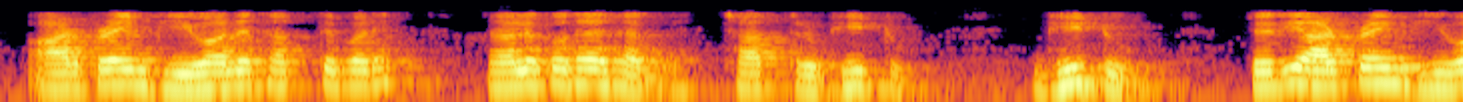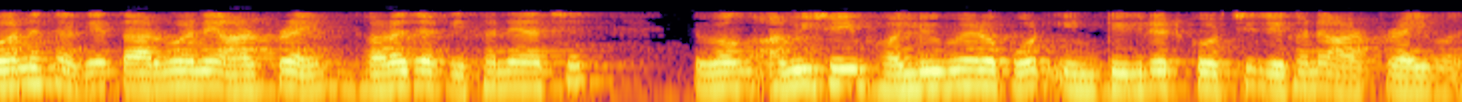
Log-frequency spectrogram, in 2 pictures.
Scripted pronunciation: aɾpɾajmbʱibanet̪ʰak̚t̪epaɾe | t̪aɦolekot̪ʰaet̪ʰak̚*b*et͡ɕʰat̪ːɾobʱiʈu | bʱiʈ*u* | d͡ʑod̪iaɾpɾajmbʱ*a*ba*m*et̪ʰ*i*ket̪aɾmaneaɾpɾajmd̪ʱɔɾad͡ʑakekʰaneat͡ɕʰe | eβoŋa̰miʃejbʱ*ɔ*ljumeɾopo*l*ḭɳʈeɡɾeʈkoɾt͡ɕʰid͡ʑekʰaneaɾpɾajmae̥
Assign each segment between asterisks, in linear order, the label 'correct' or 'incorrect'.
correct, correct, incorrect, incorrect, incorrect, correct, incorrect

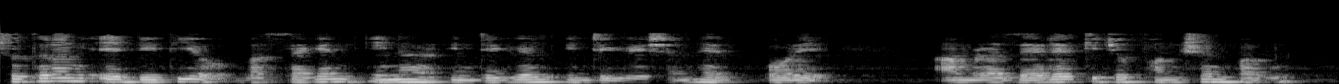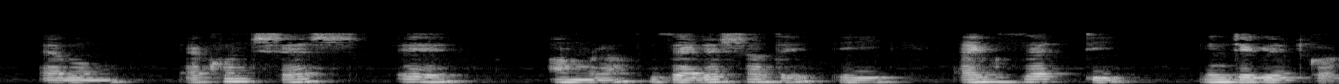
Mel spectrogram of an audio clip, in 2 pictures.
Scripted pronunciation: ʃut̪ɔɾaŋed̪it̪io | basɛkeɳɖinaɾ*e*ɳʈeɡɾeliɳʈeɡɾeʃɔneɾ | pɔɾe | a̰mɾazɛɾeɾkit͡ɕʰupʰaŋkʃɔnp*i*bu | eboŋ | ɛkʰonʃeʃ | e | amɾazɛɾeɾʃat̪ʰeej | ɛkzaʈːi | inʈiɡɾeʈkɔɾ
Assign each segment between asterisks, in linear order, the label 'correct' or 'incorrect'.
incorrect, incorrect

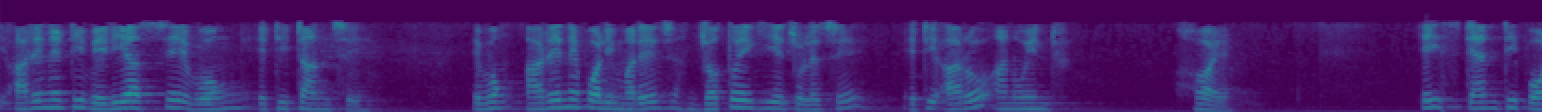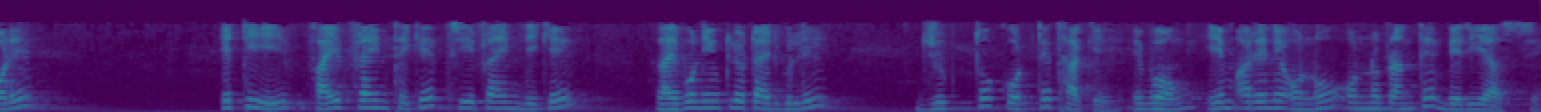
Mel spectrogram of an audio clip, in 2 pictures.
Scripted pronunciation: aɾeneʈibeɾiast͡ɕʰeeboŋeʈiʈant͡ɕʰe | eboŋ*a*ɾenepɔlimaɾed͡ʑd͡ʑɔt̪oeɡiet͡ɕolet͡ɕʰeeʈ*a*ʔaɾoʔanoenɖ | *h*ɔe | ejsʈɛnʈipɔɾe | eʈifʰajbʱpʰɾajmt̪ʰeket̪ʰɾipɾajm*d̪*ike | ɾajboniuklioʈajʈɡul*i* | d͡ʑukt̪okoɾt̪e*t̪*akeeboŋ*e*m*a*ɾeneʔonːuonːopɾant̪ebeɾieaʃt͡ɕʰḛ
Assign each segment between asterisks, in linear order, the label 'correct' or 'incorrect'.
correct, incorrect, correct, correct, correct, incorrect, correct, correct

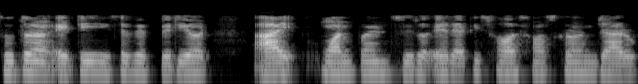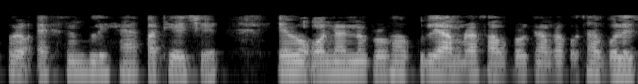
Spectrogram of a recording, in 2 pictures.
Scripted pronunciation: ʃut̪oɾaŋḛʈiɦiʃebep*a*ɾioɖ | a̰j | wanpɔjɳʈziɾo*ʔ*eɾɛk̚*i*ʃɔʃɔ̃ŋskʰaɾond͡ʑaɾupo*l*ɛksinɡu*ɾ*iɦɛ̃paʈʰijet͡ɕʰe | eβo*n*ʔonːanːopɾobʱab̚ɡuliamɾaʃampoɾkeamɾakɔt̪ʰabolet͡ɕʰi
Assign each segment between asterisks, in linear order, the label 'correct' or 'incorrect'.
incorrect, correct, correct, incorrect, incorrect, incorrect

